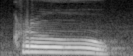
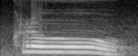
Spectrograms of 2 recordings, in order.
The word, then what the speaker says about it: ครู: อาชีพ ครู ครู เด็ก ออก เสียง ให้ ถูก นะ คะ ครู มี รอ เรือ อยู่ ด้วย นะ คะ รอ เรือ ต้อง มี ควบ กล้ำ นะ คะ ก็ คือ ต้อง ใช้ ครู ไม่ ใช่ ครู นะ คะ ครู ใหม่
